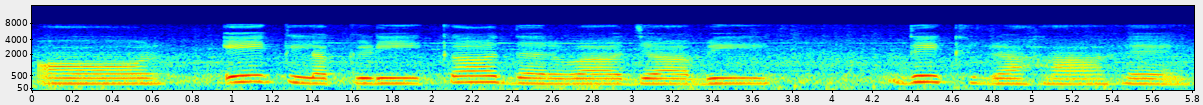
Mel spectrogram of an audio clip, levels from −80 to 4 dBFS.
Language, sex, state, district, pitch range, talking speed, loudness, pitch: Hindi, female, Madhya Pradesh, Dhar, 195-220 Hz, 95 wpm, -16 LUFS, 200 Hz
